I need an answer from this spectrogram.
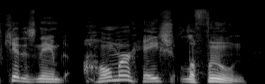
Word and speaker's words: Laffoon: I mean, this Anne Heche's kid is named Homer Haish Laffoon. His fucking name rhymes with buffoon.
